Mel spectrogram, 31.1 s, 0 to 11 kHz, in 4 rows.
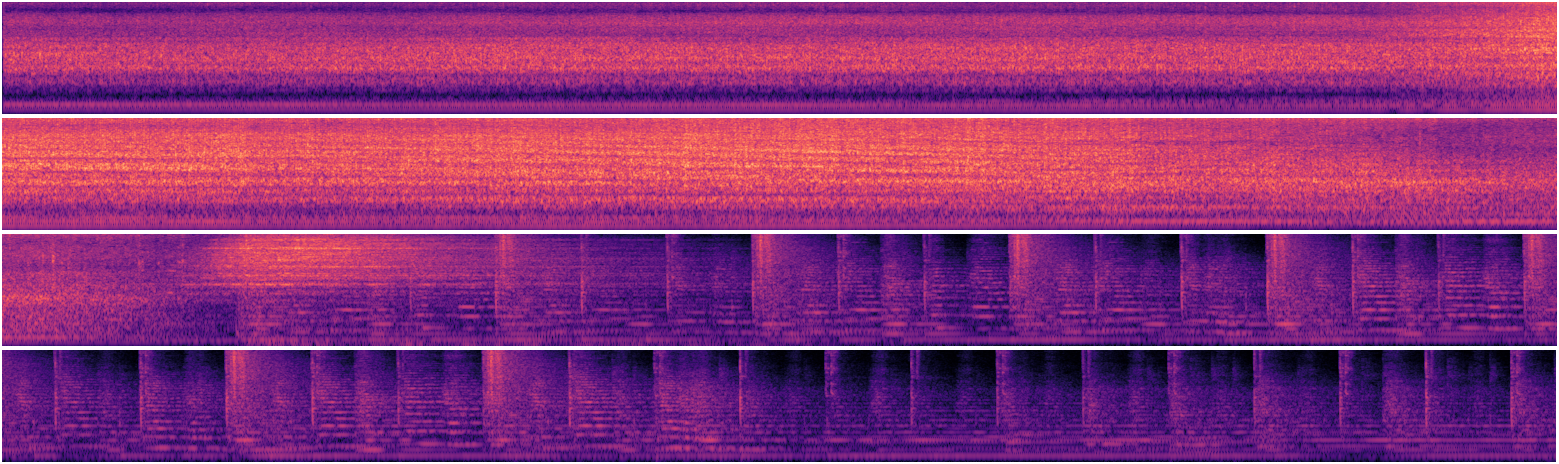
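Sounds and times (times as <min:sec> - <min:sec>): tractor diesel engine running: 0:00.0 - 0:27.1
broad hiss: 0:06.9 - 0:21.1.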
